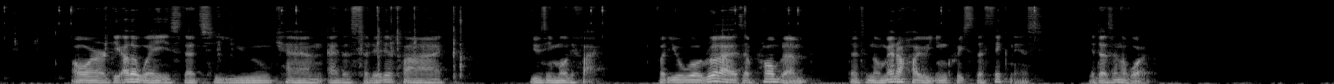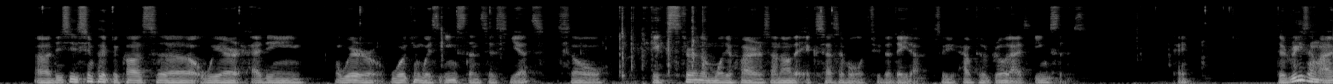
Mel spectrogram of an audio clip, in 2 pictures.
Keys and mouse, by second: 2.1 m, 2.9-4.6 drag, 6.0 click, 7.4 click, 7.9 click, 9.5 click, 13.8 middle click, 15.5 d, 15.8-17.0 drag, 17.0 d, 17.8 d, 17.9 click, 18.3 d, 19.1 ctrl+a, 25.4-26.6 shift+drag.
